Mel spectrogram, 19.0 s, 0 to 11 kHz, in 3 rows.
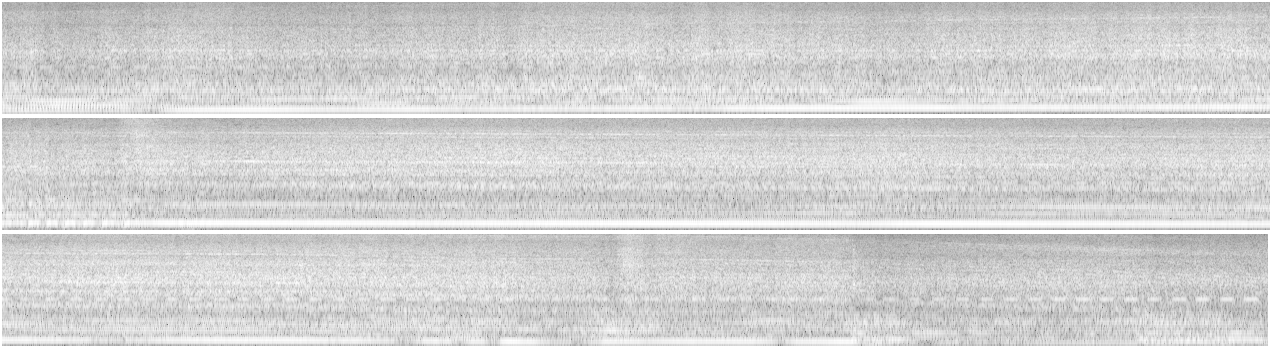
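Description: Hyundai Veloster N 2.0-litre turbocharged four-cylinder (T-GDI) engine with an open intake, pulling hard in fourth gear on a chassis dyno. The revs climb over the first six seconds or so, hold near the top of the range, then fall away near the end.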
